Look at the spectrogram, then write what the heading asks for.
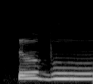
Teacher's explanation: تبو کو لمبا نہیں کرنا، الف نہیں پڑھنا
